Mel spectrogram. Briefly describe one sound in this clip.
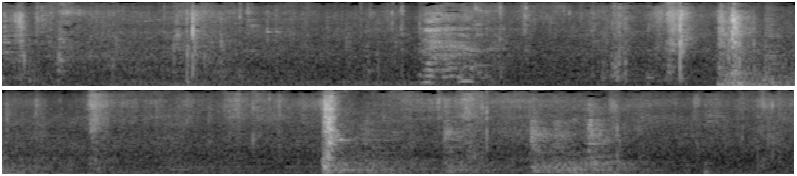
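Footsteps crunch over scattered debris.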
